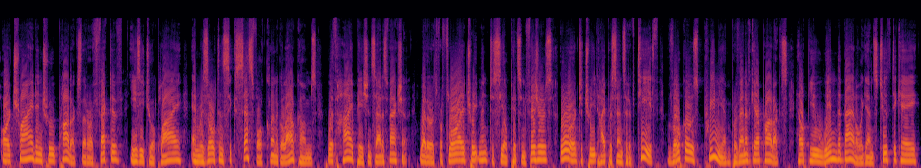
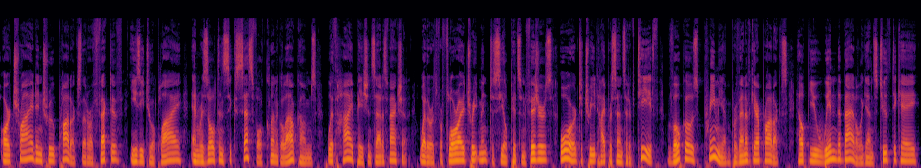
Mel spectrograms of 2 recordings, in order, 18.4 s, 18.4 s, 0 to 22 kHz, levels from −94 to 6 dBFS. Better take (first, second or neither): second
